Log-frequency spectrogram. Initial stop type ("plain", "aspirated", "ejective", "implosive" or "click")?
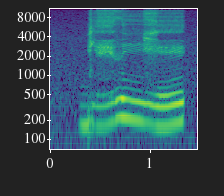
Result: plain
